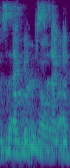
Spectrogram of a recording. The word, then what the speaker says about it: Zagitova: I always call it Zagitova, but I don't think that you. So the emphasis. I think that Zagitova, like the emphasis on the GI.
